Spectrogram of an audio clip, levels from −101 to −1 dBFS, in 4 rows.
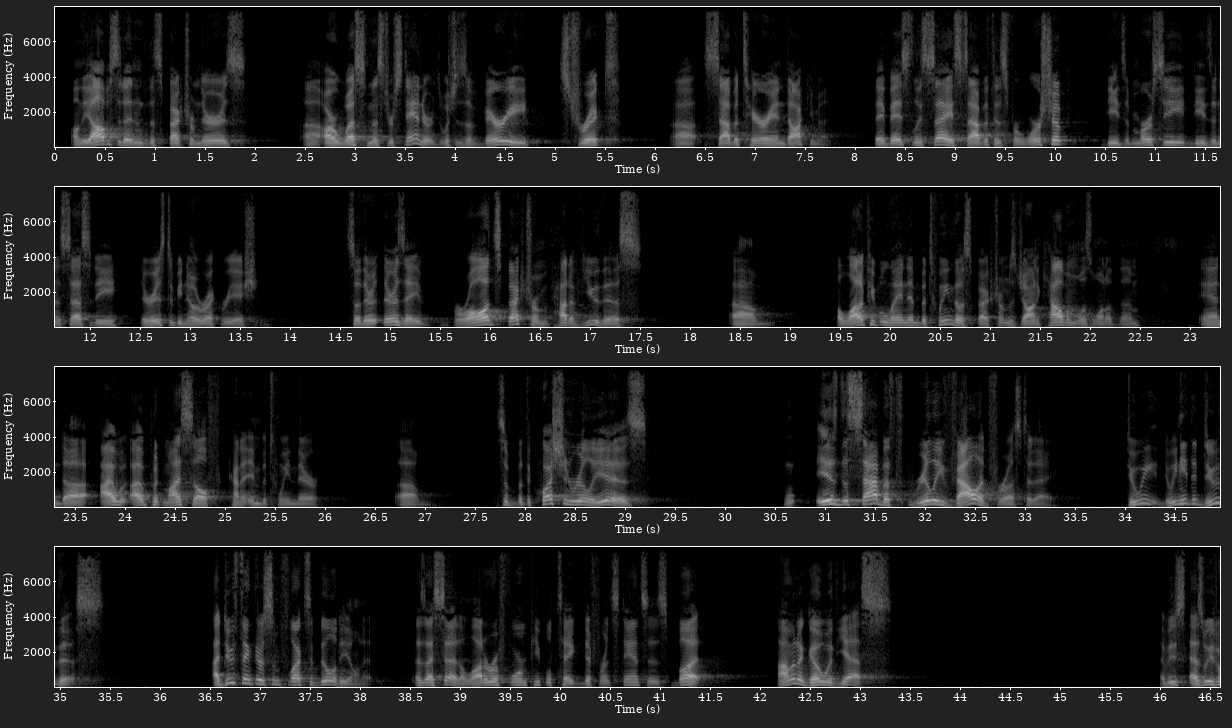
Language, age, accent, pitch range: English, 30-49, American, 125-160 Hz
